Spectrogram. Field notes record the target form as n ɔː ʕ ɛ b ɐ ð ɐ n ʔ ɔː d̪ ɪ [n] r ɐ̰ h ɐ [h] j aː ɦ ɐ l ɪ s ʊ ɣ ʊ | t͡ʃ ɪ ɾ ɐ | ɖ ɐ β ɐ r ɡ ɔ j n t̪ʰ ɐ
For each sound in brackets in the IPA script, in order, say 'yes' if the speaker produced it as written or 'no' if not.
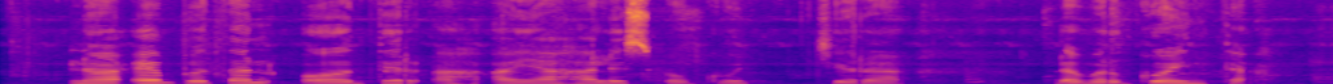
no, no

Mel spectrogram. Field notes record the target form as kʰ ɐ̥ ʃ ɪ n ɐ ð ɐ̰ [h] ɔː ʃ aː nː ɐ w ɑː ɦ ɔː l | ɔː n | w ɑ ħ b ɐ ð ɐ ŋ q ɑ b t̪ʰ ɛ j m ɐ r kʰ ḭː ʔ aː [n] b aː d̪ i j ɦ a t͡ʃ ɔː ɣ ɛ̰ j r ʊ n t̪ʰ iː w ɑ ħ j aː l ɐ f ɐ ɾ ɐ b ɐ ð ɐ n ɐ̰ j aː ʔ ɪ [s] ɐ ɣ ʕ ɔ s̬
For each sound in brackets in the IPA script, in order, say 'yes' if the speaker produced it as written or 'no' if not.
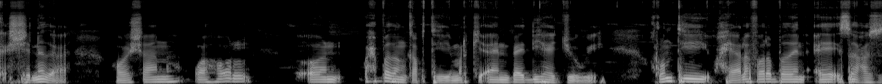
yes, yes, yes

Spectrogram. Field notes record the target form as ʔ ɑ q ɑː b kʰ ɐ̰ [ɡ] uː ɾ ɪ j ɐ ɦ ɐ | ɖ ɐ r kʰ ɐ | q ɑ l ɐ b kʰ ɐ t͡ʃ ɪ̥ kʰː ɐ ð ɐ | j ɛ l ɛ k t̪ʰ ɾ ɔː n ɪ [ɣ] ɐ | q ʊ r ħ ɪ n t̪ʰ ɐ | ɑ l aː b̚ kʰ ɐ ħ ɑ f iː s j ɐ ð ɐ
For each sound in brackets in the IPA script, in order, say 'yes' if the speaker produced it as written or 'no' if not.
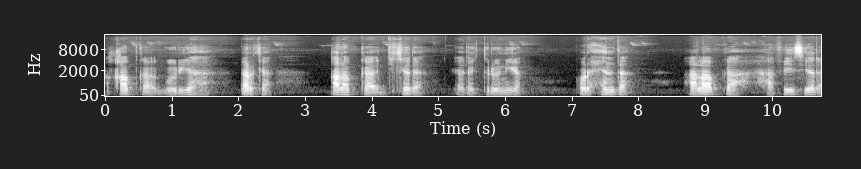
yes, yes

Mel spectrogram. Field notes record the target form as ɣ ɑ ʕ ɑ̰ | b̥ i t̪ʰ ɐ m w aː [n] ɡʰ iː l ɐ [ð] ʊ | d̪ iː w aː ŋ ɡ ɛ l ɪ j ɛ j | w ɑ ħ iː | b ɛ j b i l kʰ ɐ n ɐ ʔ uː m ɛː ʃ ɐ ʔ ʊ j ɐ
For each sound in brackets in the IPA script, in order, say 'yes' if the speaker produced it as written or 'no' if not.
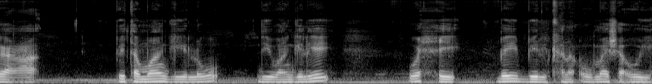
no, no

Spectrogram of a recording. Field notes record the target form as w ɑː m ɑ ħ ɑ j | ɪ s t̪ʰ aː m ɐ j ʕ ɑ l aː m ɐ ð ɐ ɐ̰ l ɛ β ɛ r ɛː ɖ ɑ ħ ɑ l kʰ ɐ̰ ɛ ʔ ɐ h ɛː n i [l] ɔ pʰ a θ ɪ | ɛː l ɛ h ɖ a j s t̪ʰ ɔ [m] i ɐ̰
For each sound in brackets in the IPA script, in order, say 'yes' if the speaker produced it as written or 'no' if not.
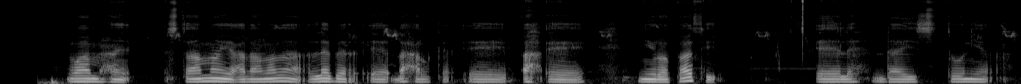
no, no

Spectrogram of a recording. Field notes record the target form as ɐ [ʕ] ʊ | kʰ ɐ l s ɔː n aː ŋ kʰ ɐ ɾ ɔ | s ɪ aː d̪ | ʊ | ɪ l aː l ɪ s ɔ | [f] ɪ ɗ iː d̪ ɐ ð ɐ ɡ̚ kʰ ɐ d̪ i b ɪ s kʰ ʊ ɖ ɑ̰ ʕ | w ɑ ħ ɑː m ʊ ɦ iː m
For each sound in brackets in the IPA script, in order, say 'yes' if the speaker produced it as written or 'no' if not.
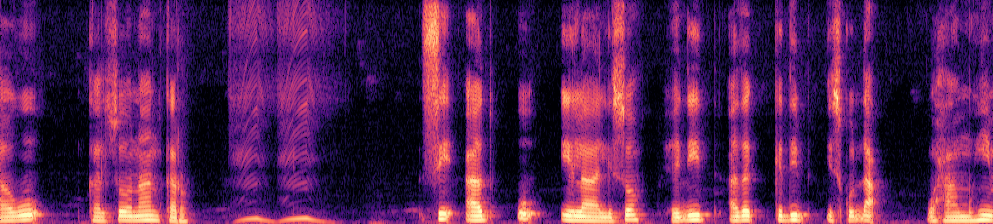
no, no

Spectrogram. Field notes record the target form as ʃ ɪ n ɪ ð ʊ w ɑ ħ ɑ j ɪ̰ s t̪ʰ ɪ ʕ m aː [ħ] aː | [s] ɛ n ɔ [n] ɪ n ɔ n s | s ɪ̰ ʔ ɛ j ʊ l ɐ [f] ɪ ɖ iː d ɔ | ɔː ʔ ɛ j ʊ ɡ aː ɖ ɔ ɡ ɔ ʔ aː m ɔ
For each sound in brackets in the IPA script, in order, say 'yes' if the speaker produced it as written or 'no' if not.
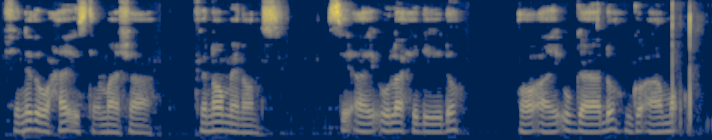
no, no, no, no

